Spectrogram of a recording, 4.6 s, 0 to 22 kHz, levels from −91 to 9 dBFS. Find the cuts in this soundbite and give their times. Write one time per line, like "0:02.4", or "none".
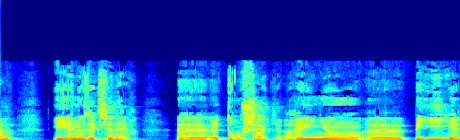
none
